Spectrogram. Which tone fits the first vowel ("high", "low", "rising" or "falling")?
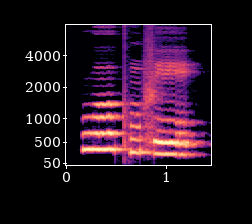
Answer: high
